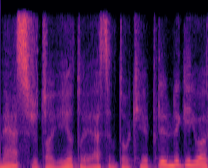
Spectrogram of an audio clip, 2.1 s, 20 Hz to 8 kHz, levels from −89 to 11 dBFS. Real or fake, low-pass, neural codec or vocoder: fake; 7.2 kHz; codec, 16 kHz, 0.8 kbps, ZipCodec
